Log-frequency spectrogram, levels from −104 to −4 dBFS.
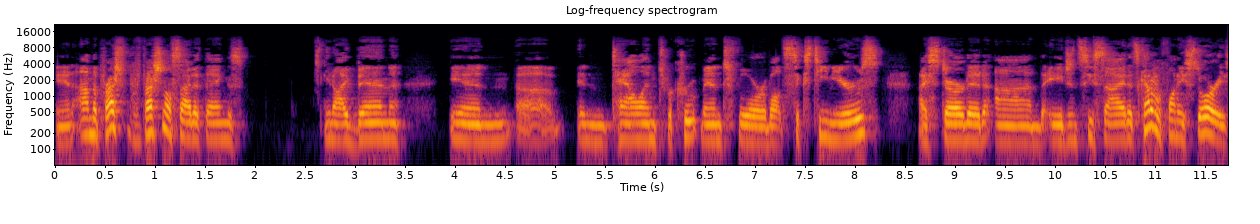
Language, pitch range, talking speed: English, 135-160 Hz, 170 wpm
